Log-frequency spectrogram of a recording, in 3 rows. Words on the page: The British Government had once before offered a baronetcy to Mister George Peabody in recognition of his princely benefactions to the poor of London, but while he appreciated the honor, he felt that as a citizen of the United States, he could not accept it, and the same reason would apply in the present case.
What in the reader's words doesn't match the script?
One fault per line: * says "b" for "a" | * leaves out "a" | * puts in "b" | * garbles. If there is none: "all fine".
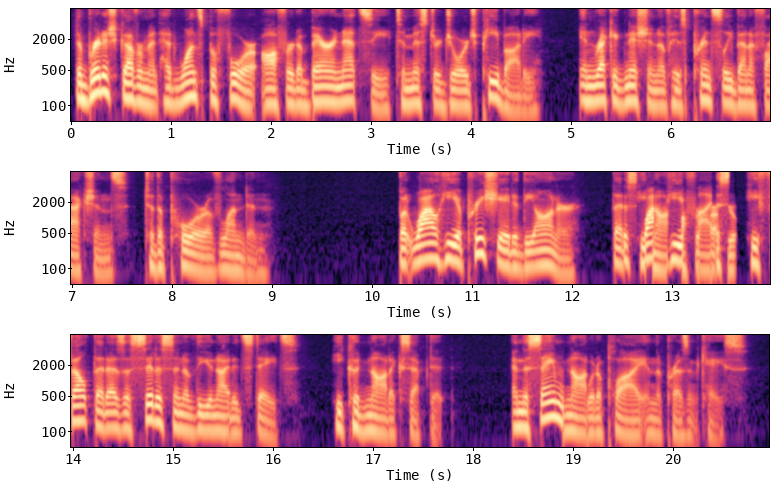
* garbles
* says "not" for "reason"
